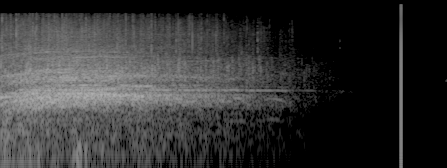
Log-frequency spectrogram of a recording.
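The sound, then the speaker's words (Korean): An audience claps together in praise to the God of victory, a dense, sustained burst of applause that gradually thins and fades out over about three seconds, followed by a brief sharp click. “승리 주신 하나님께 승리의 하나님께 큰 박수를 한번 올려드립니다”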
